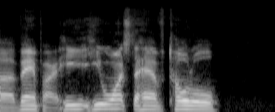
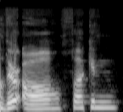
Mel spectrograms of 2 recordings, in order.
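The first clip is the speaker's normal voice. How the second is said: higher, louder, drawn-out disbelief; acted astonished discovery; 7 semitones higher, 6 dB louder, slower than usual. Telling how he finds the coven alive, astonished. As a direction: stretch it out in mock amazement.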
